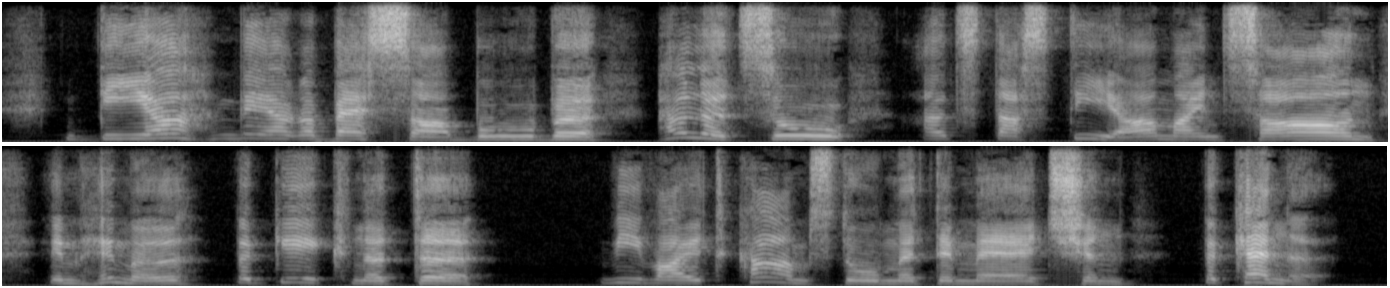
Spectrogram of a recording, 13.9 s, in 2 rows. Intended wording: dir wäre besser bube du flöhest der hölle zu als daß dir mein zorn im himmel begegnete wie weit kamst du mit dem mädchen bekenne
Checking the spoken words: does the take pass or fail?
fail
